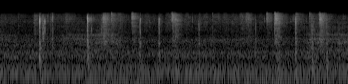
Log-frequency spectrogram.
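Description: Faint computer keyboard keys clicking, about ten irregular presses spread over a few seconds, over a steady low hum.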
